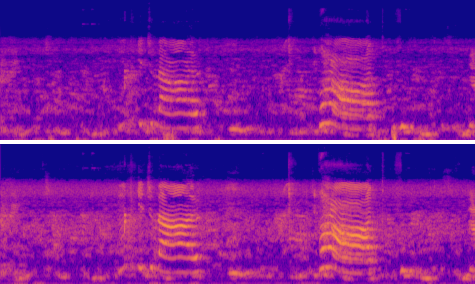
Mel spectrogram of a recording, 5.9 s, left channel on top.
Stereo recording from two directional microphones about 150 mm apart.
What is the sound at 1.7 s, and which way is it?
Child singing, 35° left (ahead or behind).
